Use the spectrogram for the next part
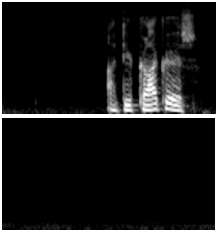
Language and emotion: Russian, neutral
